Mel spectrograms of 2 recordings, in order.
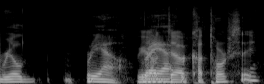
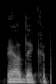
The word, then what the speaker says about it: Real de Catorce: Real del Catorce? Real de Catorce.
